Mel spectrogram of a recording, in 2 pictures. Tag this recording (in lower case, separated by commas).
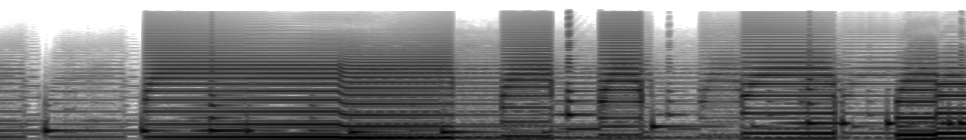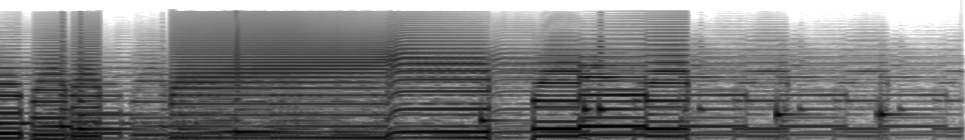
music, playing synthesizer, synthesizer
